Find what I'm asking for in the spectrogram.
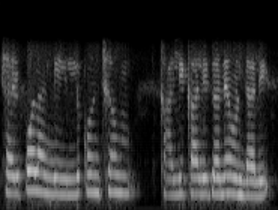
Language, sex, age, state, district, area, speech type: Telugu, female, 18-30, Andhra Pradesh, East Godavari, urban, conversation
